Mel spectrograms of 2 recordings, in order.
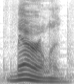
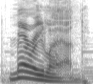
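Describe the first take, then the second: First: The Y and D sounds are dropped. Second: The Y and D sounds are pronounced. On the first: The speaker calls it right. "There's no Y, there's no D" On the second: The speaker calls it wrong. "Maryland is not pronounced Maryland"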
